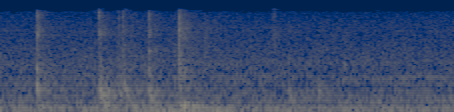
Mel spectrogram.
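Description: Faint keystrokes on a computer keyboard: a quick run of about half a dozen taps in the first second, typing a terminal command, then only quiet room tone.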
